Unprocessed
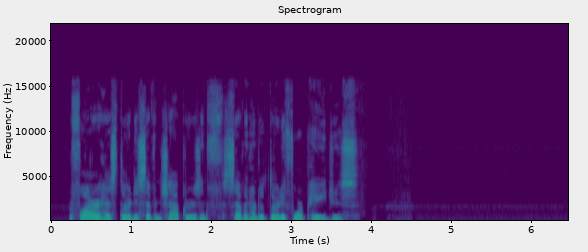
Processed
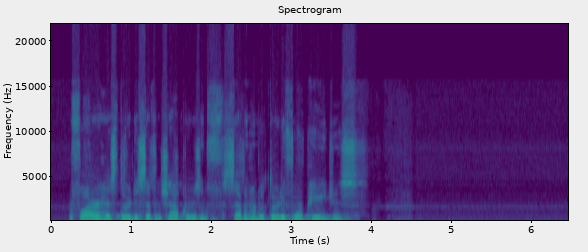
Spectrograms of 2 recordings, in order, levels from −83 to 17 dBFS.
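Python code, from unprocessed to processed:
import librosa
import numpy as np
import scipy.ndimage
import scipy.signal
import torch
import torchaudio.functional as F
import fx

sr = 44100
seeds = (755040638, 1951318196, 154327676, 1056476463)

p1 = fx.law_mismatch(x, sr, coded='mu')
y = p1 + fx.echo_single(p1, sr, ms=135, db=-16.0, dry=0)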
